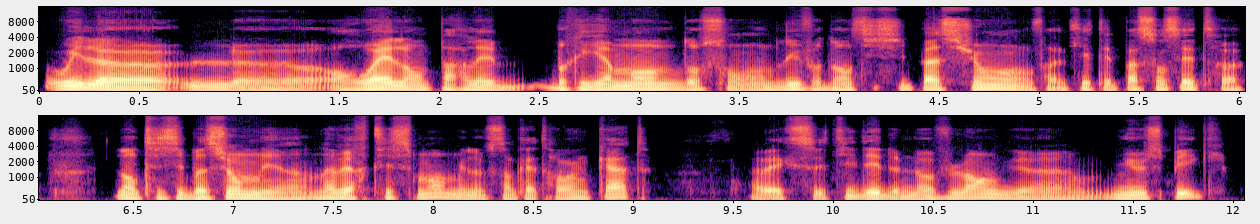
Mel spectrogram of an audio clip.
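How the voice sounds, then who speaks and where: A man's voice: fairly low pitch, gravelly, mellow, dry recording, studio quality. A man with an Italian accent whose first language is Italian, a guest in a discussion, speaking thoughtfully with frequent restarts. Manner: thoughtful, halting, many restarts and fillers. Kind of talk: conversational discussion.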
